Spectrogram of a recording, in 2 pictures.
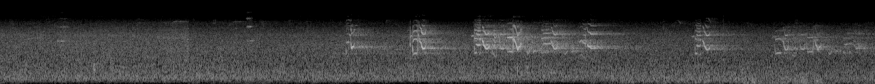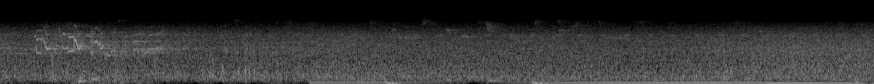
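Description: Rainforest birds calling: a run of short, rapid, high calls in several clusters from about three and a half seconds in to about ten seconds, over a steady background hiss of the forest. A faint low rumble joins in the second half.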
